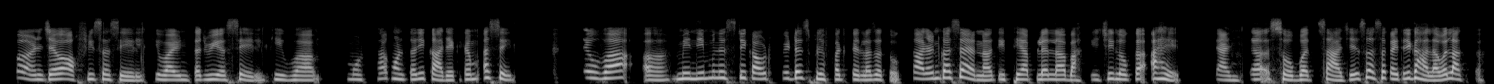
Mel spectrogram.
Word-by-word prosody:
पण 255 -7 -1
जेव्हा 240 +2 +4
ऑफिस 240 +1 -3
असेल 195 -5 0
किंवा 215 -2 +1
इंटरव्ह्यू 210 +2 0
असेल 205 -3 -2
किंवा 205 -3 0 0.4
मोठा 235 +3 -5
कोणतरी 255 -1 -1
कार्यक्रम 210 +1 0
असेल, 265 -8 0 0.7
तेव्हा 290 +1 +3 0.2
अ, 205 - +1 0.2
मिनिमलिस्टिक 275 +3 +1
आउटफिटच 280 +2 +1
प्रिफर 235 -2 +1
केला 210 -2 +1
जातो. 220 -1 -2
कारण 265 +1 +2
कसं 310 +2 +3
आहे 260 -6 +3
ना, 200 -1 +1
तिथे 230 +1 -1
आपल्याला 225 0 +2
बाकीचे 215 +4 -3
लोकं 240 +1 +1
आहेत, 255 -7 +3 0.4
त्यांच्यासोबत 210 0 -1
साजेसं 225 - +1
असं 300 +1 0
काहीतरी 260 +3 +2
घालावं 215 -7 +4
लागतं 245 -5 0
235 Hz, 135 wpm, -24 LUFS, 210-265 Hz, 0.7 s, जेव्हा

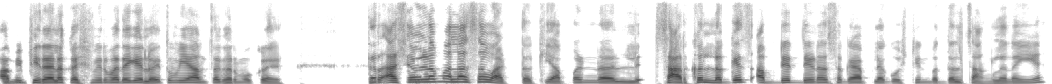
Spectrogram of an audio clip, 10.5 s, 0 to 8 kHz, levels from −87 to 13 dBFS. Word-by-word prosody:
आम्ही 145 +3 +3
फिरायला 155 -1 +6
कश्मीरमध्ये 160 +2 0
गेलोय. 150 -3 +2
तुम्ही 165 -1 -4
या. 165 -1 +5
आमचं 150 0 -2
घर 140 0 -3
मोकळं 140 -4 -6
आहे." 110 -1 -9 0.9
तर 205 +1 -1
अशा 185 +4 +4
वेळेला 235 +2 +3
मला 240 -2 +2
असं 235 +1 0
वाटतं 125 - 0
की 145 - -6
आपण 155 +4 -5
ल 140 -1 +4 0.2
ले 135 - -4 0.3
सारखं 150 +8 +5
लगेच 190 +7 0
अपडेट 160 +1 0
देणं 160 -1 -1
सगळ्या 150 -1 -1
आपल्या 145 -1 -4
गोष्टींबद्दल 140 0 -8
चांगलं 120 +3 -7
नाहीये. 140 +5 -8
150 Hz, 165 wpm, -23 LUFS, 140-165 Hz, 0.9 s, फिरायला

